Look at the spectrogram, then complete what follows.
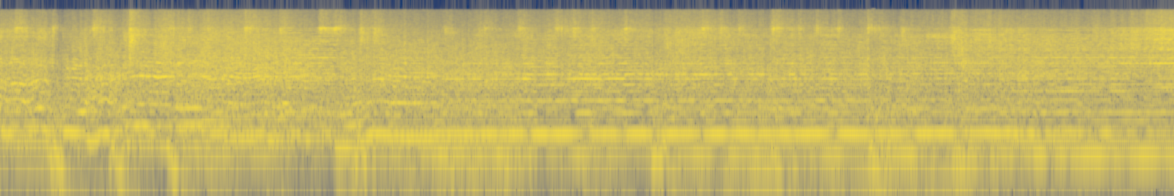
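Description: Live Hindi song with a male singer, harmonium and guitar. After a few wavering sung phrases, a long note is held from about three seconds in.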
